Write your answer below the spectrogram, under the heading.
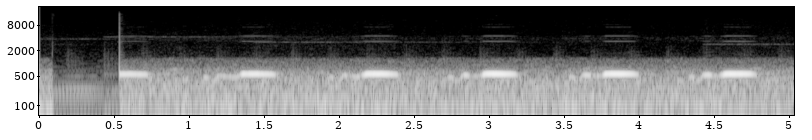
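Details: Ruddy ground dove (Columbina talpacoti) song: after a brief burst of electronic tones, five soft, level coos repeat at a steady pace of under a second apart against low background rumble.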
